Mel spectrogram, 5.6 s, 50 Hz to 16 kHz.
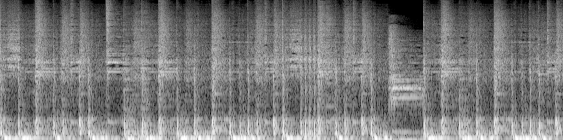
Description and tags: rotor pt2
sample "rotor pt1" with effect gross beat (vst) in fl studio
adobe audition for reverb effect
snare, breakbeat, drums, drumbeat, bass, breakbeats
